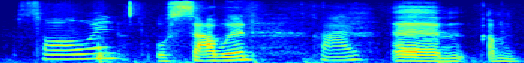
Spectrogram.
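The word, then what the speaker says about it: Samhain: i i n yeah I always thought it was pronounced samine and it's not what is it uh it's actually swin sawin or sa okay um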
